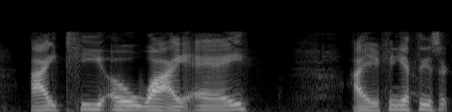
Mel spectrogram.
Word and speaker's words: Itoya: These are art portfolios from the company Itoya, I think it's pronounced. Itoya.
